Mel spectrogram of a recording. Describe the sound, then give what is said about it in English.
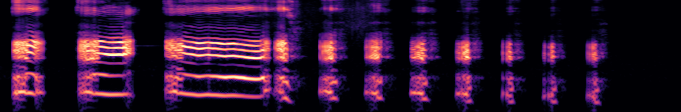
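A loud rooster-style crow of three drawn-out calls breaks into about nine quick, shortening cackles, a cockerel's cock-a-doodle-doodling laugh, with no talking. “Gus giggled, mostly at the cockerel's funny cock-a-doodle-doodling laugh rather than his joke.”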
